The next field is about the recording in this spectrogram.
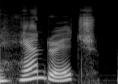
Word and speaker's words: Handrich: My handle for Facebook, just go under my name, which is Debbie, D-E-B-B-Y. Debbie is spelled D-E-B-B-Y. And Handrich, my last name, is just like it sounds. H-A-N-D-R-I-C-H.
